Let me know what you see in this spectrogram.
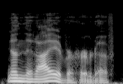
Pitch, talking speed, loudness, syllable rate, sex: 115 Hz, 290 wpm, -14 LUFS, 6.7 syllables/s, female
